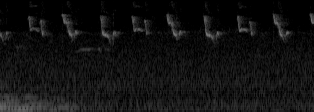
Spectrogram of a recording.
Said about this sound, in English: Each year, a huge wave of willow warblers floods in from Europe, filling woods and parks with their song.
